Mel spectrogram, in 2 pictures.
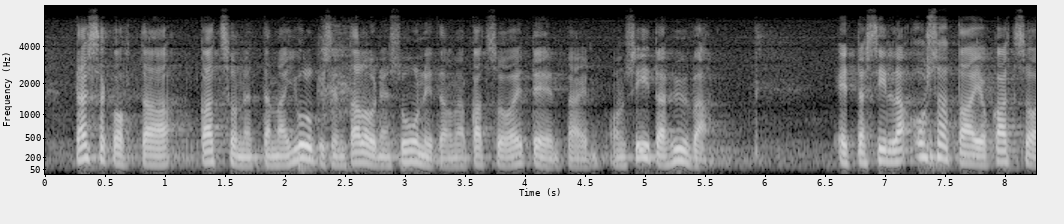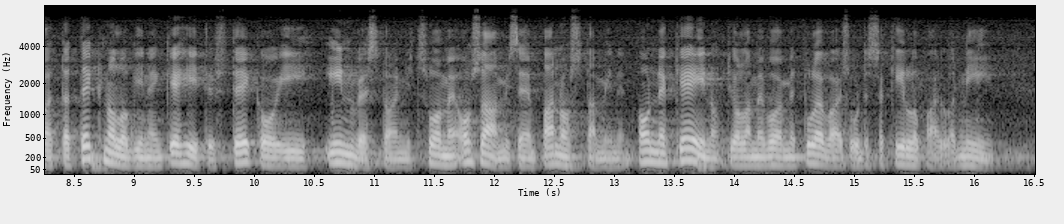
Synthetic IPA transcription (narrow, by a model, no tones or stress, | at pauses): t̪æsːækoht̪ɑːkɑt̪sonːet̪t̪æmæjulkisent̪ɑloudensuːnːit̪elmɑjkɑt̪soːet̪eːmpæino̰nsiːt̪æhyʋæ̰ | ʔet̪ːæsilːæʔosɑt̪ɑːjokɑt̪soɑet̪ːæt̪eknoloɡineŋkehit̪yst̪eːkoːiːinʋest̪oinːit̪suomḛʔosɑːmiseːmpɑnost̪ɑminḛnonnekeinot̪jolːɑmeʋoimːet̪uleʋɑisṵːdesːɑkilpɑ̰ilːʔɑ̰niːn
